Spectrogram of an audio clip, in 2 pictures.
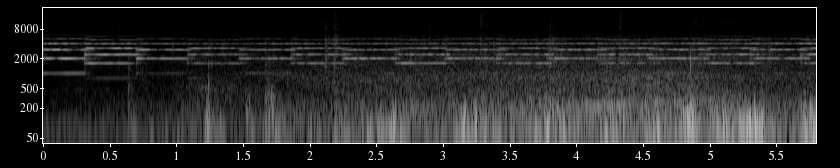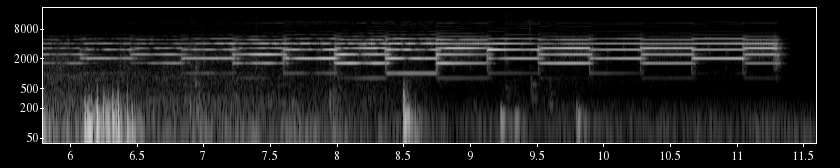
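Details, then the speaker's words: E.M.S. FirePoint System 5004 fire alarm installed in a house: piercing electronic sounder stepping between high tones about three times a second, steady and loud; system in full alarm. "as you can see that it's on it'll go off and then come back on again to Signal it's gone into alarm but if that fails you can always bang on a coil point which again triggers the same effect"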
